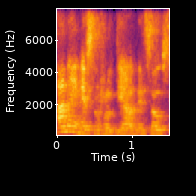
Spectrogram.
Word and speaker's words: Ana Inés: so kind um so well my name is Anna Anderson this is how you say my name uh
